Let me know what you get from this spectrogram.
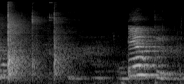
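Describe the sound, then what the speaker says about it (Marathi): Children clap in a short burst in an anganwadi classroom, a few sharp claps near and fairly loud, followed by a voice speaking. "जोरात टाळ्या वाजवा"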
